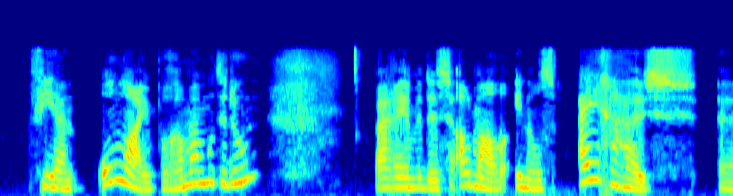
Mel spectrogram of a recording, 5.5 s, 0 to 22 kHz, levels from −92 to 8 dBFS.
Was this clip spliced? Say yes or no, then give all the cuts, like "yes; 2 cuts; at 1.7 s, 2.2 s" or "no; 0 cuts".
no; 0 cuts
